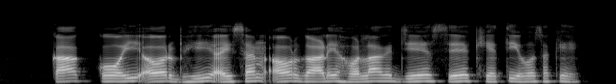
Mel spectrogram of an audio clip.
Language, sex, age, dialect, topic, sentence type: Magahi, male, 18-24, Western, agriculture, question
